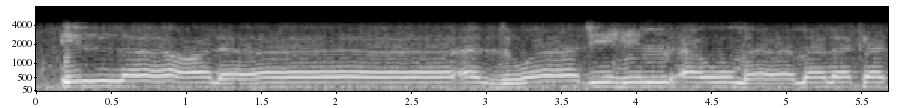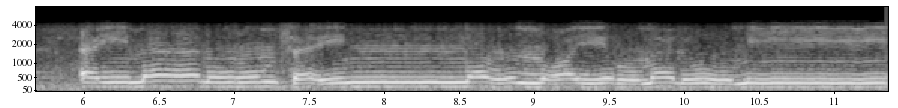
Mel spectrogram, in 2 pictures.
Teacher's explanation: آتي بتوسط منفصل مع سكون الميم لقالون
